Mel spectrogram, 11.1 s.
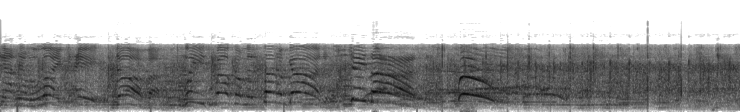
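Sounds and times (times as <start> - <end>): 
crowd applauding: 0.0 - 11.1
crowd cheering and shouting: 0.2 - 9.4.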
